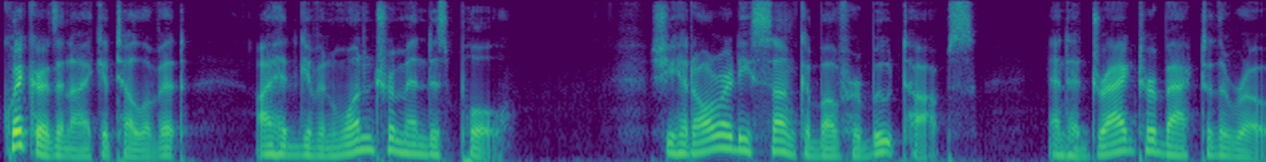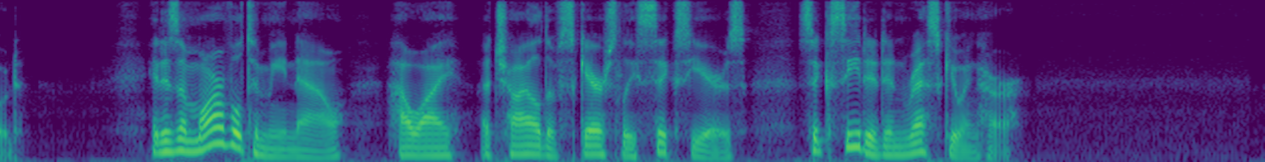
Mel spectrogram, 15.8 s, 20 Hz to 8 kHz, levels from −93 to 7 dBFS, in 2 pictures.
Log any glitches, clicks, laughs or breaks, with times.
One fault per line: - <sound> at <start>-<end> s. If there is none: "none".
none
